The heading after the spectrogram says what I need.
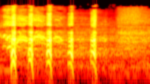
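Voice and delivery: quick unvoiced chuckle; short breathy laugh. Real, not acted. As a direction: laugh at your own joke. Laugh after sarcasm.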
